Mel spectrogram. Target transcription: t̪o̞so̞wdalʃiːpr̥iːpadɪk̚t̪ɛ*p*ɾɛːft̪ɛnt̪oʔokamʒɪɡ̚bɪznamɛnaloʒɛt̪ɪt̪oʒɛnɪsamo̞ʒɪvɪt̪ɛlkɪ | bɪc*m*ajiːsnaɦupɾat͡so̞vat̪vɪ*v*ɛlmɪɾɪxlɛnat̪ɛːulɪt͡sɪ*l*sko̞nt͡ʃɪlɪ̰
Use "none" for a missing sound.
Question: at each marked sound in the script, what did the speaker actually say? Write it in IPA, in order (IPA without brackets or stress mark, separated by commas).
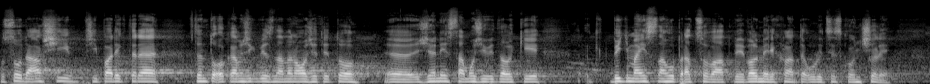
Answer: none, m, v, none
